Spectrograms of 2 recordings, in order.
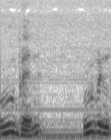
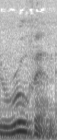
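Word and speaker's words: Rueven: I kept saying Reuben glass, but it was actually Reuven, and I think it's spelled R-U-E-V-E-N, Reuven glass, right?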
